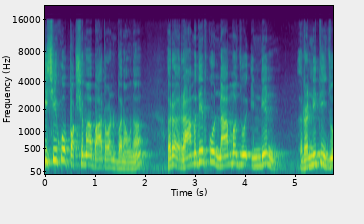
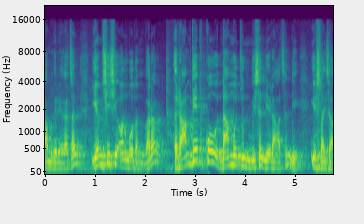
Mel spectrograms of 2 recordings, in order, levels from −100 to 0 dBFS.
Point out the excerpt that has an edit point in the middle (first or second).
second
